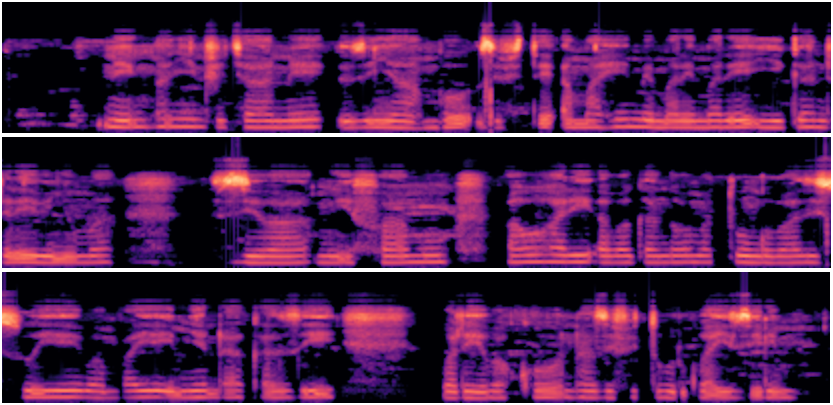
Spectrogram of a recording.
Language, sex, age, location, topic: Kinyarwanda, female, 18-24, Nyagatare, agriculture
